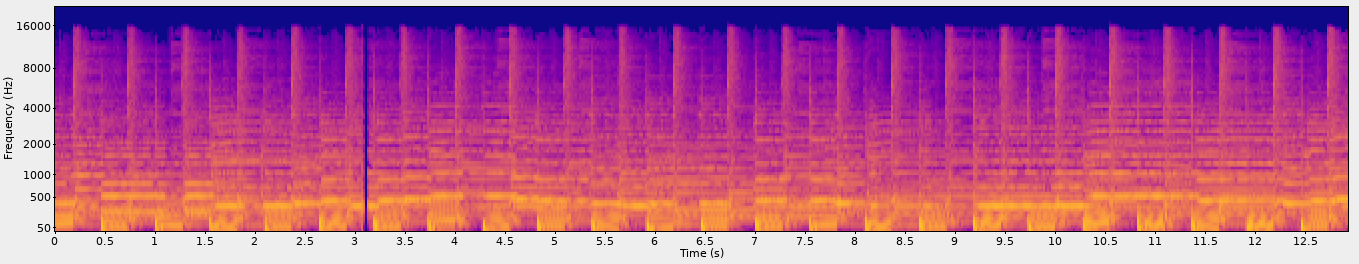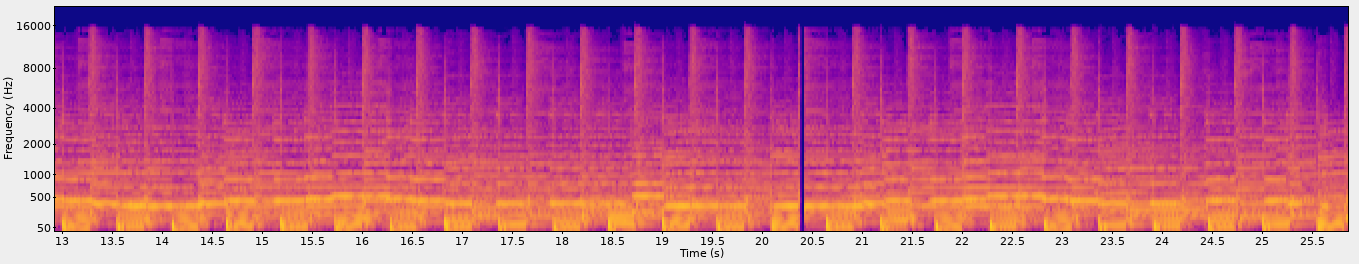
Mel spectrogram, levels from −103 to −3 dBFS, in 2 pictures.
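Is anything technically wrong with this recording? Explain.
Yes. Damaged data in a compressed stream occurs twice, at 3.07 to 3.14 s and 20.36 to 20.43 s. Corrupted bytes make the decoder misread frames and lose sync until it finds the next frame header. Each event is a short chirp, squawk, click or hole, about 70 ms long.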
